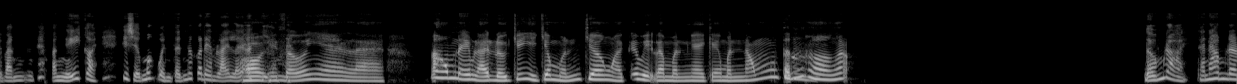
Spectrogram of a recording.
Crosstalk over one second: none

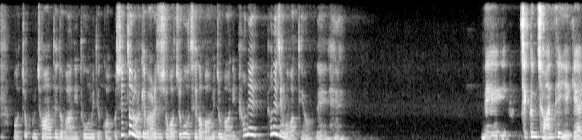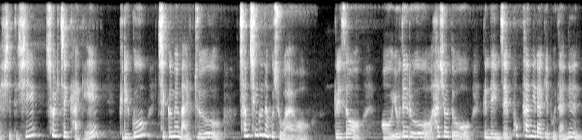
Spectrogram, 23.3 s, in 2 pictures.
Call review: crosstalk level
none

